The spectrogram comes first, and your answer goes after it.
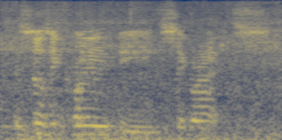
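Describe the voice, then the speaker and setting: Man, boat tannoy announcement, slightly high voice, heard from a distance, loud engine and wind noise. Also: lively intonation, moderate pace. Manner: practised, informative, matter-of-fact. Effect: over a boat's loudspeaker system. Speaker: boat crew giving cruise commentary. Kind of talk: safety announcement and tour commentary. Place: aboard a lake cruise boat. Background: engine, water and wind noise.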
